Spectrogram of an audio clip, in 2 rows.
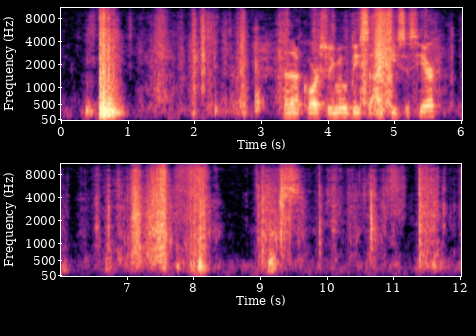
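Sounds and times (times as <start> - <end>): cardboard and paper rustling: 6.4 - 12.0.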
